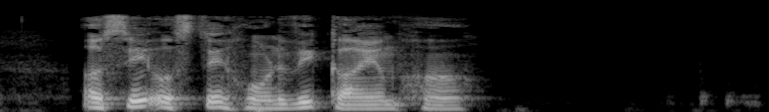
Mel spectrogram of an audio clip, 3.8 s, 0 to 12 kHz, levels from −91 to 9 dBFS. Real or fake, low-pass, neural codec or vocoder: real; 7.2 kHz; none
